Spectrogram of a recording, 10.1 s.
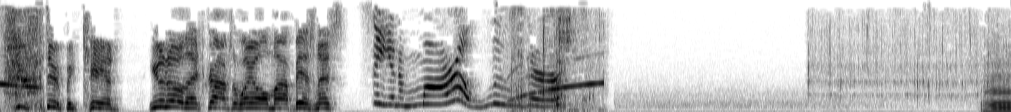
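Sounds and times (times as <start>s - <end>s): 
speech: 0.2s - 4.1s
low quiet hum: 4.8s - 9.3s
eggs frying on a car engine block: 8.0s - 10.0s.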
